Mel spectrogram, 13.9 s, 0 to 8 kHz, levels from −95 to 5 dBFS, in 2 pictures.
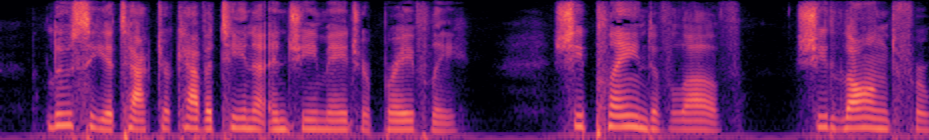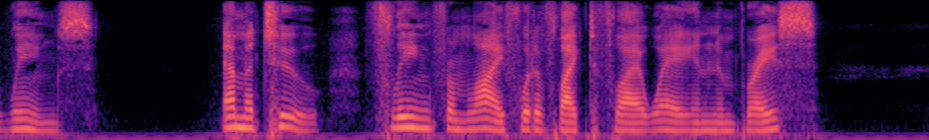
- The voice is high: No, medium, 150 Hz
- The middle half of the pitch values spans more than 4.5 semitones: No, average, 3.6 semitones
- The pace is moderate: No, slow, 130 wpm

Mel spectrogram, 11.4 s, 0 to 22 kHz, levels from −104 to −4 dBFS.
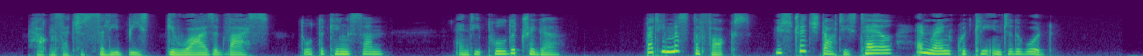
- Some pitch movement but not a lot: No, wide, 6.2 semitones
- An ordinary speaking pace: Yes, average, 180 wpm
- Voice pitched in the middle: Yes, medium, 165 Hz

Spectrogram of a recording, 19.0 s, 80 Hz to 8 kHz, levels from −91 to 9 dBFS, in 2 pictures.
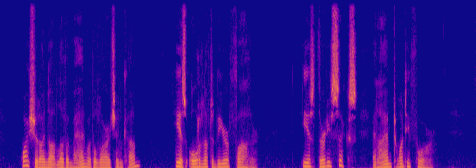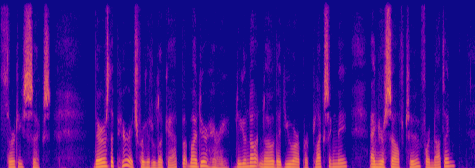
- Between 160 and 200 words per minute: Yes, average, 180 wpm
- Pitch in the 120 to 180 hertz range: Yes, medium, 140 Hz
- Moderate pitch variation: Yes, average, 4.1 semitones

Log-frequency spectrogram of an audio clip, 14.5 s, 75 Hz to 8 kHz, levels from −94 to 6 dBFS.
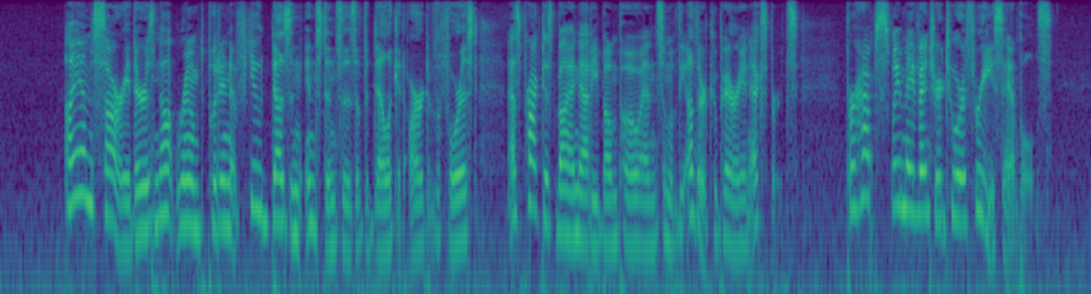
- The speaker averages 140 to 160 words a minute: No, average, 170 wpm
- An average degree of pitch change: No, wide, 7.6 semitones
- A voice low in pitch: No, high, 210 Hz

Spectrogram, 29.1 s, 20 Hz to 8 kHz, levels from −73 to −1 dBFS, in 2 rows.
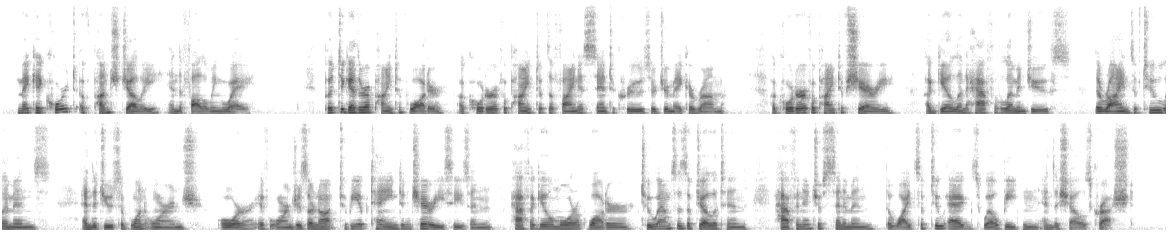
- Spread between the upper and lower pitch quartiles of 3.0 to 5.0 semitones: No, narrow, 2.6 semitones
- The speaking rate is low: No, average, 190 wpm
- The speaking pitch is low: Yes, low, 130 Hz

